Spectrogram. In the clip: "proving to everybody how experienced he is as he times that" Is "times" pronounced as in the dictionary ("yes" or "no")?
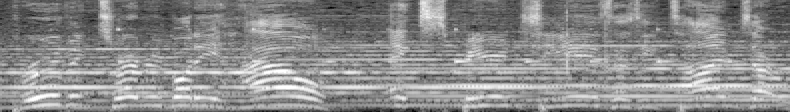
yes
